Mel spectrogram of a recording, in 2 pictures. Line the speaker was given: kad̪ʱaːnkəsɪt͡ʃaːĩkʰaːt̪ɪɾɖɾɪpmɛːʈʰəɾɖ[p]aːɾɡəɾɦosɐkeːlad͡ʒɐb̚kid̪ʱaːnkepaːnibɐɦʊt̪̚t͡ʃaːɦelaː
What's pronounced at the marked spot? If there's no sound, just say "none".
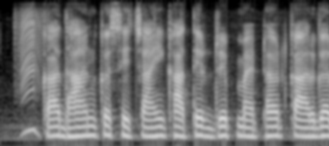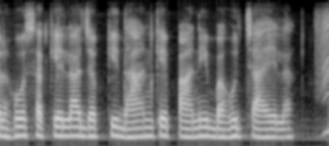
k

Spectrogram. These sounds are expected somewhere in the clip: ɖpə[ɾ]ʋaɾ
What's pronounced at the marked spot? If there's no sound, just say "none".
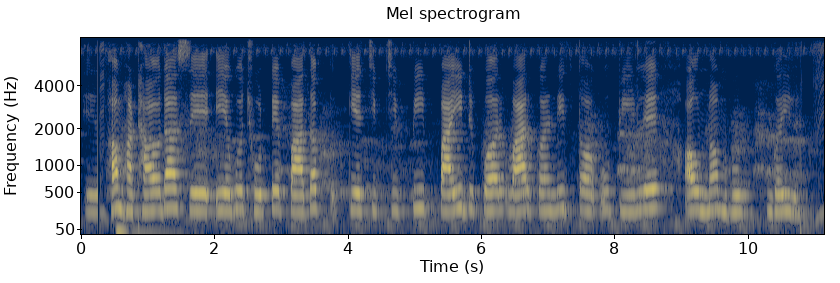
ɾ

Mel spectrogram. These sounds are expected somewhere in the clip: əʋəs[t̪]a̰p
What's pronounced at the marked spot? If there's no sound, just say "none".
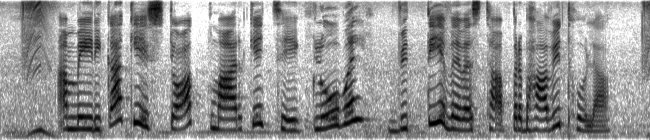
t̪ʰ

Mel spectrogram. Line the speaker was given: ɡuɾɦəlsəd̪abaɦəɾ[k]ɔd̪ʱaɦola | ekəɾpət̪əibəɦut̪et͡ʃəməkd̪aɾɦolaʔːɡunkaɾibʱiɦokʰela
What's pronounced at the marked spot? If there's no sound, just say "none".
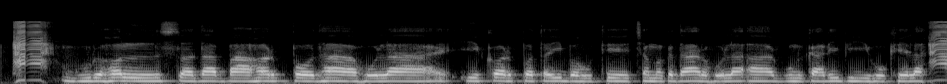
p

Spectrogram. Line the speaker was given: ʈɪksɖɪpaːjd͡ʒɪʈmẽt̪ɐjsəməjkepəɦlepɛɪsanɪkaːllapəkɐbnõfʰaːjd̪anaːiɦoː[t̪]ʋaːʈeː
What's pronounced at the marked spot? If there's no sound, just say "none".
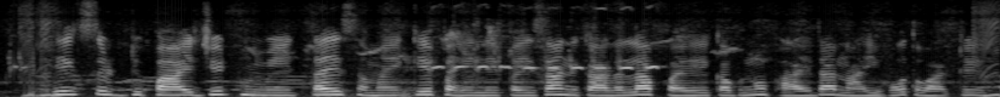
t̪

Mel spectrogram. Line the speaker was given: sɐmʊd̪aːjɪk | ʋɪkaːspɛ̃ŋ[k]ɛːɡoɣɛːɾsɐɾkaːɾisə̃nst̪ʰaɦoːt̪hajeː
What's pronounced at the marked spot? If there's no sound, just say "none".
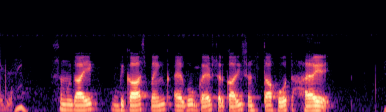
k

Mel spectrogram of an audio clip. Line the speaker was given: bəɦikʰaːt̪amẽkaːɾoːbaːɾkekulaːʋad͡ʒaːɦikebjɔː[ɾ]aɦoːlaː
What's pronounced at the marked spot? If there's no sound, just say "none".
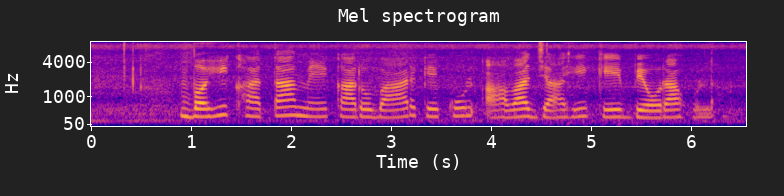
ɾ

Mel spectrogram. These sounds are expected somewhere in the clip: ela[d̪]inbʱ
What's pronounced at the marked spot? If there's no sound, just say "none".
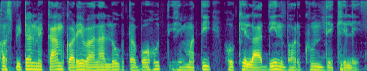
d̪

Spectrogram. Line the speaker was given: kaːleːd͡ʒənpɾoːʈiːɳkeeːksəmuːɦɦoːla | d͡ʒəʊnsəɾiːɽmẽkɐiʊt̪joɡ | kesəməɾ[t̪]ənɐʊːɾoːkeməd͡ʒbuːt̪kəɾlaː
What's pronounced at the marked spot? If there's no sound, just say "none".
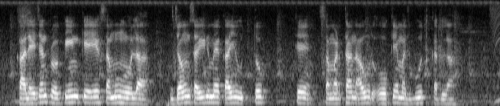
t̪ʰ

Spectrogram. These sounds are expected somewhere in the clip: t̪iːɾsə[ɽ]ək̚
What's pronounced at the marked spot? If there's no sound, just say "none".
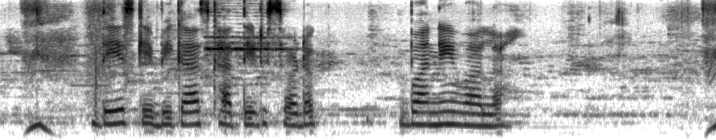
ɽ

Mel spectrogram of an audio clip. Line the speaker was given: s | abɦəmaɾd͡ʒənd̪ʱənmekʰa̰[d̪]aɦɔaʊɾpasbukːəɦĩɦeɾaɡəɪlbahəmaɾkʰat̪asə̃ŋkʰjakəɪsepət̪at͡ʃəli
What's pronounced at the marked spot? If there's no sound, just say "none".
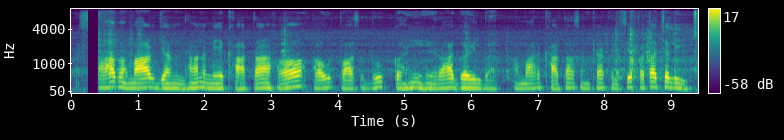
t̪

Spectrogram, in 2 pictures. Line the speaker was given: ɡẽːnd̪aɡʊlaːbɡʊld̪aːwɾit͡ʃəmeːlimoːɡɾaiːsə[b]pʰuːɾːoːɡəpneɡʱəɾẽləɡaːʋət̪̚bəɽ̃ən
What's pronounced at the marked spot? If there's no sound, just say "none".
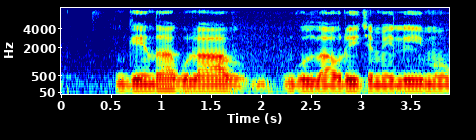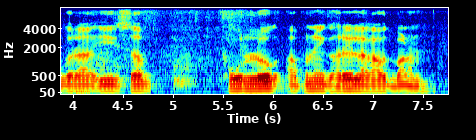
b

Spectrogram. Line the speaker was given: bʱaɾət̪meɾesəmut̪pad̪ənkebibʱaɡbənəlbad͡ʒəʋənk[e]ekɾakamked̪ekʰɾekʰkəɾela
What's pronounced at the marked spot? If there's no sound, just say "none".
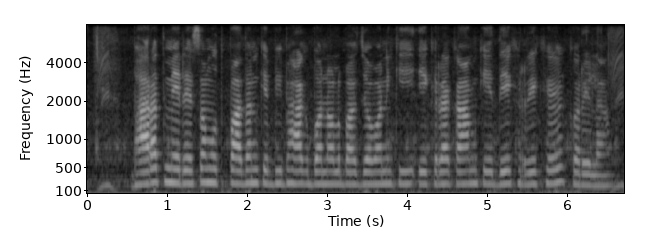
i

